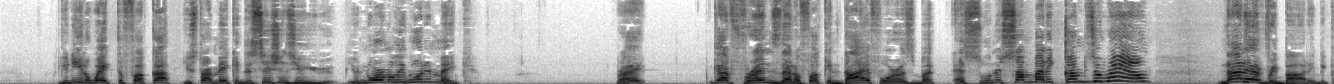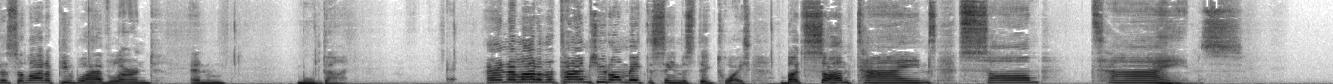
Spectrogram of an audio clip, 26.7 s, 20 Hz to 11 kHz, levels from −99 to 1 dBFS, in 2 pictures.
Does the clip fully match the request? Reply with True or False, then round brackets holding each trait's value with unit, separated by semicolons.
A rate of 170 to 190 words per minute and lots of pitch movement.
False (135 wpm; 6.7 semitones)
